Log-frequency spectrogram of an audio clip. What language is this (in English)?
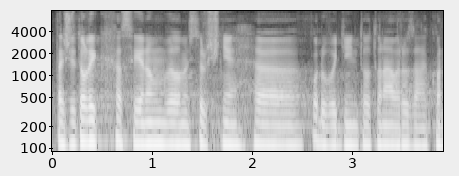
Czech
